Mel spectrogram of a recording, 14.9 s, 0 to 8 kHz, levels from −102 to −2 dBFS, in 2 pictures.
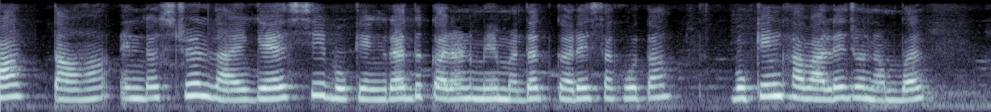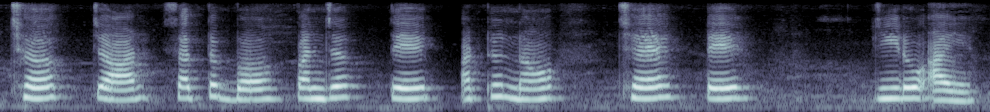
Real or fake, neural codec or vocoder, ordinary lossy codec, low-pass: fake; codec, 16 kHz in and 24 kHz out, 2.2 kbps, FireRedTTS-2 codec; none; 7.2 kHz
